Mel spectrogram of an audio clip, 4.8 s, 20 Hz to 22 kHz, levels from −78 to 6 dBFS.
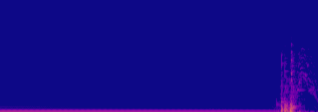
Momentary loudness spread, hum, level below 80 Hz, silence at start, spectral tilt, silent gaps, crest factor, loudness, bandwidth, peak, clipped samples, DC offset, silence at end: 21 LU; none; -48 dBFS; 0 s; -8.5 dB/octave; none; 26 dB; -48 LUFS; 5.8 kHz; -20 dBFS; under 0.1%; under 0.1%; 0 s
